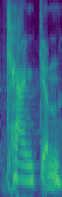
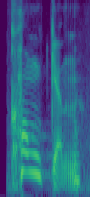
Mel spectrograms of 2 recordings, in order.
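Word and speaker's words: Kånken: I see it everywhere and I see people pronouncing it wrong everywhere. But yeah, canen and I'm like every time every time there it is conen because you conen which means you carry something at to carry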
